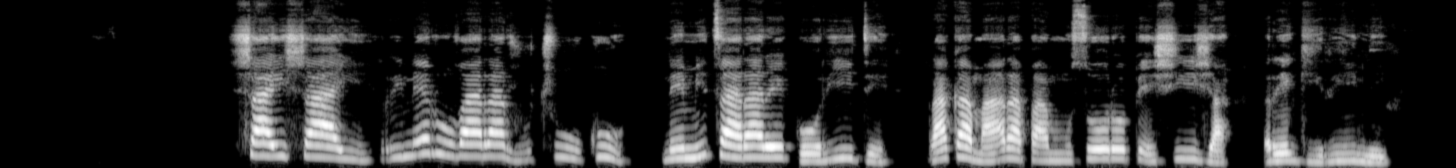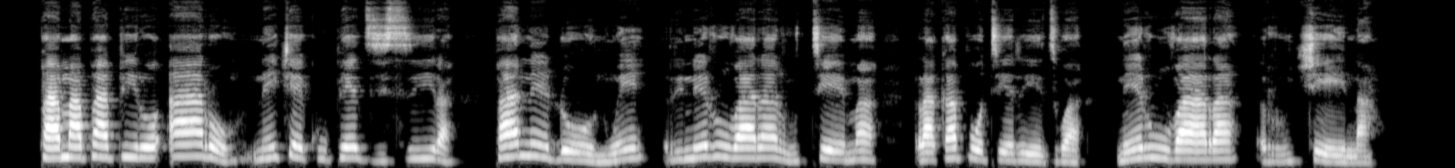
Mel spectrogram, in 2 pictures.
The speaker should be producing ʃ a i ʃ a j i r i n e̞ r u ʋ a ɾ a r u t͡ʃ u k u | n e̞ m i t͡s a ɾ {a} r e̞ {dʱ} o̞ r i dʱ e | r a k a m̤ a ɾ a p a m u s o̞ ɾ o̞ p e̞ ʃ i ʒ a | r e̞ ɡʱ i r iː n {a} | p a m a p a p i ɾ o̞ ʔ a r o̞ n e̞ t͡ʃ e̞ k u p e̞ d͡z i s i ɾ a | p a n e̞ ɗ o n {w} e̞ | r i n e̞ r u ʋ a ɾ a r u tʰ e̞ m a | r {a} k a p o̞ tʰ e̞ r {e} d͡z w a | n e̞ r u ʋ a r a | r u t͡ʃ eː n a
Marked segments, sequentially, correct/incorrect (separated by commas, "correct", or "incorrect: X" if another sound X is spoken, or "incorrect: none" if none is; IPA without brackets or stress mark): correct, incorrect: ɡʱ, incorrect: i, correct, correct, correct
